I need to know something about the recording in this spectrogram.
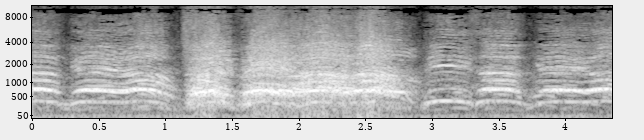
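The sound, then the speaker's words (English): A large crowd of protesters at the National Assembly chants "abolish the martial law" in unison, loud massed voices rising and falling in rhythmic, repeated bursts of syllables, with brief breaks between the phrases. “That chant of abolish the martial law.”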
